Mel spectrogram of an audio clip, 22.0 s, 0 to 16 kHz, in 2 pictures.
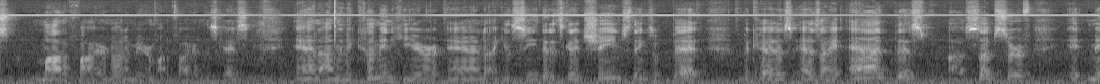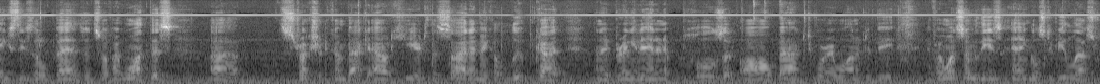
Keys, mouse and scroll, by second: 1.5 middle click, 2.3 middle click, 2.7-3.5 scroll up 1, 3.5-4.4 shift+scroll up 2, 3.6 shift+middle click, 4.8 scroll up 1, 6.4 Tab, 6.9 middle click, 7.3 middle click, 7.7 scroll up 1, 15.6 ctrl+r, 16.1 ctrl+click, 18.3 ctrl+r, 21.5 ctrl+r.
